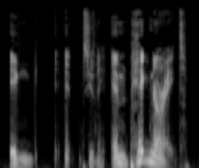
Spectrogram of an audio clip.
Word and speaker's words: impignorate: I'm going to try and pronounce it correctly. – Yeah. – Impignorate. – Ah. – Pretty good.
